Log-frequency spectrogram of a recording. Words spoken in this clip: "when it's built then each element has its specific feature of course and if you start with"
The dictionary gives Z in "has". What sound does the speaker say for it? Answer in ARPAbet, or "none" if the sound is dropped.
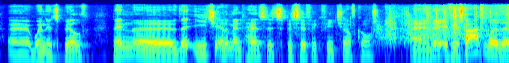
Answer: S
